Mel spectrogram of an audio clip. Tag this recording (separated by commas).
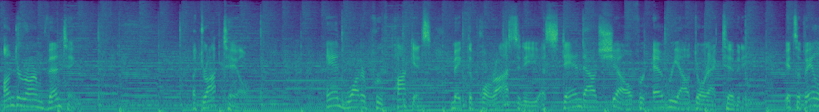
Speech, Music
